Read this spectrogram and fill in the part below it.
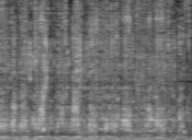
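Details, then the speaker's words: Campervan conversion water system after de-winterising, pump switched on: water runs steadily from the tap with hissy splashing and no gurgle or spitting; the air is out of the lines. "There we are. That's now running through. I'll just turn it to cold to get the air out of that. So there we are. All the air's through now."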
